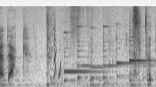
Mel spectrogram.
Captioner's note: laughing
